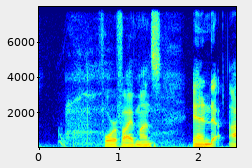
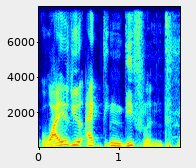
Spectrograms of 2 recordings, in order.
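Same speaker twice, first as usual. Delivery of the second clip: put-on failed Russian accent; 3 semitones higher than usual. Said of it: "I can't do a Russian accent".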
